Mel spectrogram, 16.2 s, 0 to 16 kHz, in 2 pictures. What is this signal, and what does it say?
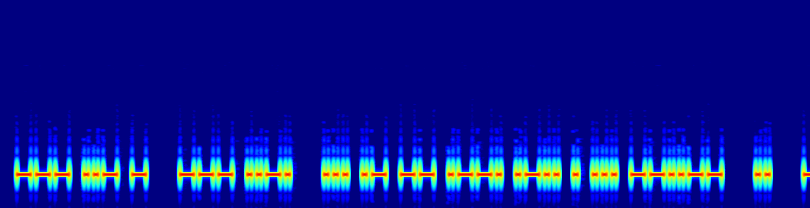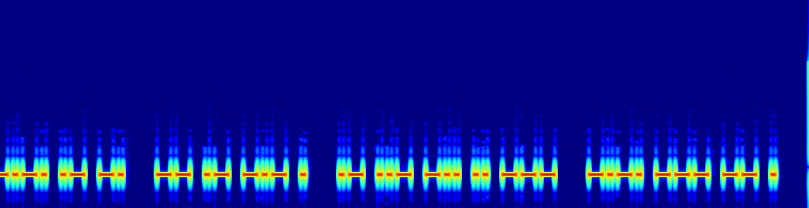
Morse code, heard as a keyed tone, about 25 wpm, 600 Hz. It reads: OUT OF SAMPLES, I CAN MAKE AUDIO COME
